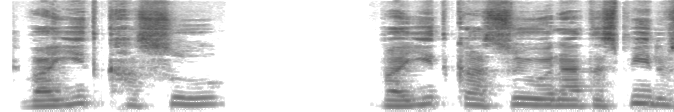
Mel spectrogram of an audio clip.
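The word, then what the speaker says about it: וַיִּתְכַּסּוּ: So a lot of people, you hear them say Vayit Kasu. I pronounce it as a t, like a t. Either way, whether it has the dagesh or not. Vayit Kasu, and at the speed of speech, you almost can't tell the difference.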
